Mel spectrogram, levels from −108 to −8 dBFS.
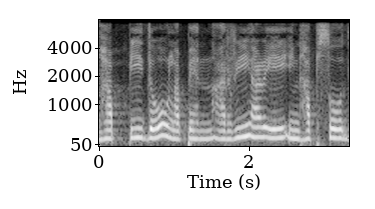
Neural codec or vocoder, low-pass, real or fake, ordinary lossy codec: codec, 16 kHz, 2 kbps, FunCodec, trained on Chinese and English, 25 frames a second; 7.2 kHz; fake; none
